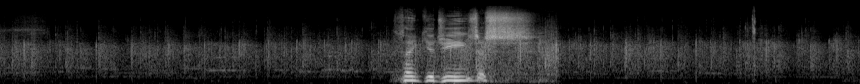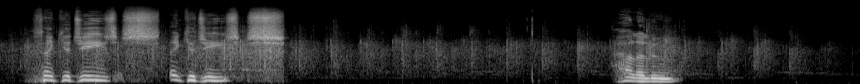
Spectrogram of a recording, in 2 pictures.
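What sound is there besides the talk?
audience clapping and applauding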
